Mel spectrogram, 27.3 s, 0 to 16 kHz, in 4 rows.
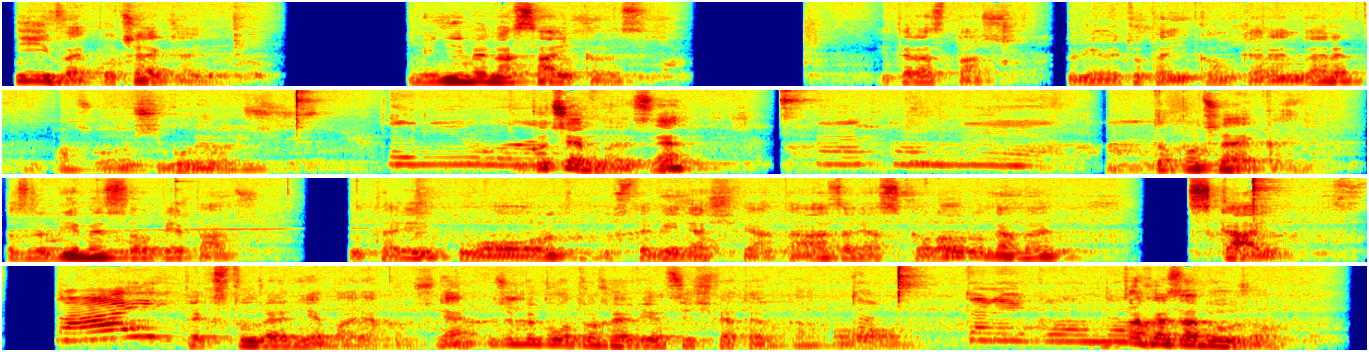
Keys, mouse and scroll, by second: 1.4-3.2 drag, 6.8 click, 21.0-23.9 drag.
